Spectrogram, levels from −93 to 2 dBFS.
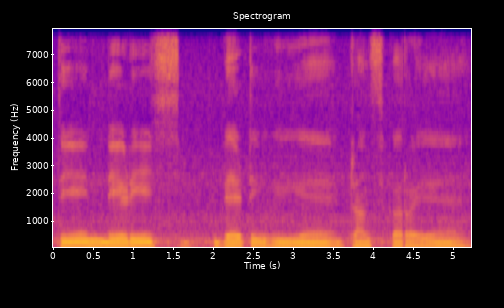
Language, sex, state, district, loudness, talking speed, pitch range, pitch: Hindi, male, Uttar Pradesh, Hamirpur, -20 LUFS, 105 wpm, 105-110 Hz, 105 Hz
